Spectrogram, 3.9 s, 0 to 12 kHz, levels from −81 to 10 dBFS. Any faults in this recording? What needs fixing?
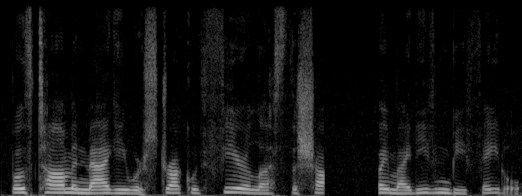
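An audio dropout to a faint residue runs from 2.42 to 2.83 s: the speech cuts abruptly to hiss around 40 dB down, likely a signal path briefly losing its source while staying live. On a waveform it shows as a sudden flat, near-silent stretch; on a spectrogram, a sharp-edged band of faint broadband noise. Secure connections and monitor input continuity during recording to prevent it.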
